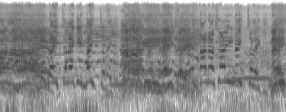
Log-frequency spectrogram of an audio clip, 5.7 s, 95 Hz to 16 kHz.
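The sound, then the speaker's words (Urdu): Journalists chant slogans at a street protest in Maharashtra against the state government, demanding a law to protect journalists. Many voices overlap in loud, rhythmic bursts with crowd chatter underneath. “Maharashtra کے صحافیوں نے مہاراشٹر کے 252 تعلقے میں صحافی راستے پہ اتر کر احتجاج کیا اور ریاستی حکومت کے خلاف نعرے بازی کرتے ہوئے صحافیوں کی حفاظت کے قانون کی نفاذ کا مطالبہ کیا۔”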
